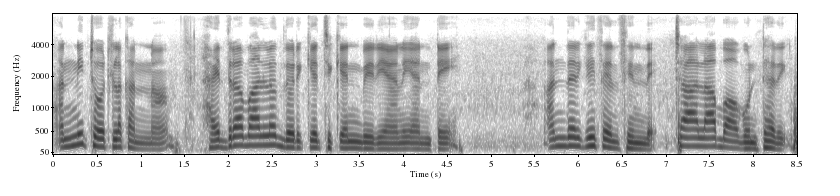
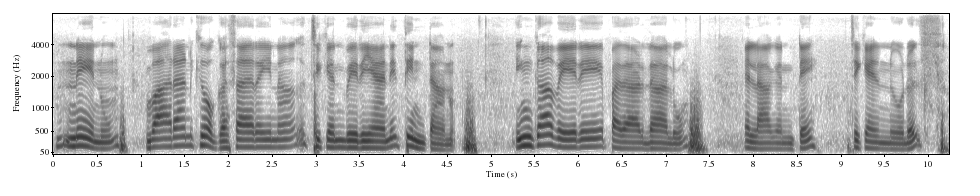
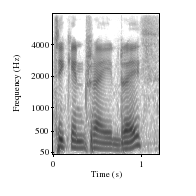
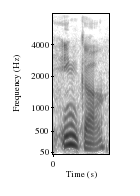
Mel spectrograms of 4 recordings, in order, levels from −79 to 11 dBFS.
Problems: none marked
